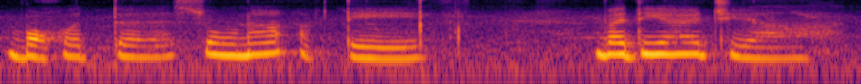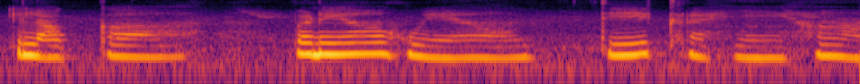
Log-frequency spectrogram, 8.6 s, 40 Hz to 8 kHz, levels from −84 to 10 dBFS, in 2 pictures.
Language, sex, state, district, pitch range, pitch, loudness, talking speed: Punjabi, female, Punjab, Kapurthala, 215-265 Hz, 235 Hz, -16 LUFS, 75 wpm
